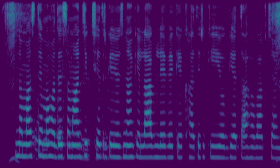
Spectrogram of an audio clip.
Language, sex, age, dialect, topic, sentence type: Maithili, female, 18-24, Bajjika, banking, question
